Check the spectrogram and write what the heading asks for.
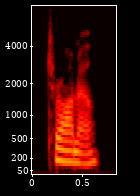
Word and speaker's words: Toronto: I think it's like remembering when I first saw the show in Toronto, actually, they don't pronounce the T there, Toronto.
